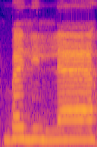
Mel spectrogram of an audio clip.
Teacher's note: لام کے نیچے زیر ہے نا، اس لیے لفظ اللہ کی لام کو باریک پڑھا گیا. بل اللہ، اسمائلی فیس کے ساتھ لام پڑھی جائے گی، گول نہیں کرنا منہ کو.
